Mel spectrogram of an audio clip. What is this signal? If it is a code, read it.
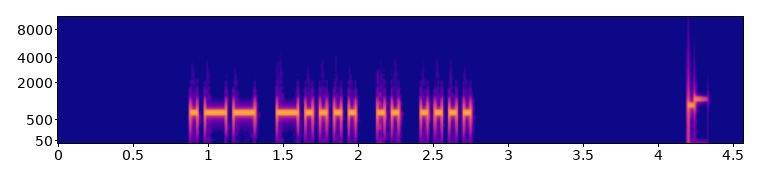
Morse code, heard as a keyed tone, about 25 wpm, 700 Hz. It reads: W6IH
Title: USA Call Signs - 4 Characters - 3x Character Spacing - 25wpm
